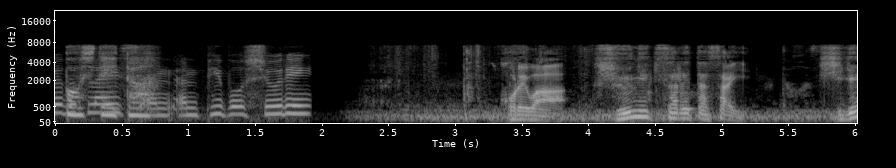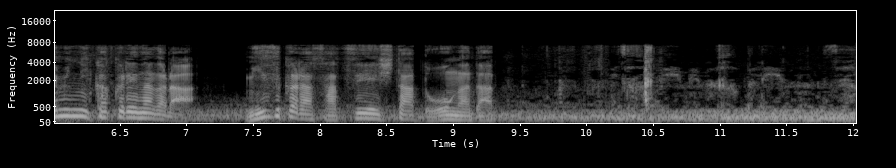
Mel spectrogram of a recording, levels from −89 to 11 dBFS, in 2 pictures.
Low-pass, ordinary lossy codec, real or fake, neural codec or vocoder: 7.2 kHz; Opus, 64 kbps; real; none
